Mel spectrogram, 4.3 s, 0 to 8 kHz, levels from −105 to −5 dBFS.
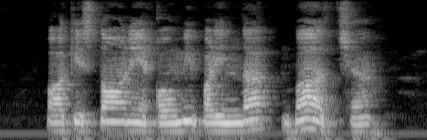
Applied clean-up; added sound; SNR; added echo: none; none; none; reverberation time 0.3 s.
